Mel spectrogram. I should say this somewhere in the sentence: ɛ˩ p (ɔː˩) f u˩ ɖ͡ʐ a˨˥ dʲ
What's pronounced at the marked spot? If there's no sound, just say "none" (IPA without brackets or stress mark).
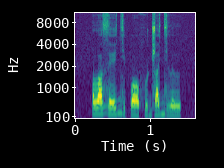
ɔː˩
